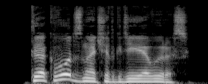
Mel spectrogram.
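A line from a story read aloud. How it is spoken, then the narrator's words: Amused snort. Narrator (Russian): хмыкнул я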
